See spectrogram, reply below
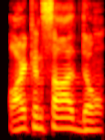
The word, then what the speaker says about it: Arkansas: Arkansas they spell the same. They still don't pronounce it the same. But, you know, oh, yeah. The sauce, the SAS.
